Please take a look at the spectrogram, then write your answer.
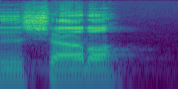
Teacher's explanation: Cara pengucapannya, nun berada di tengah lisan ketemu langit-langit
